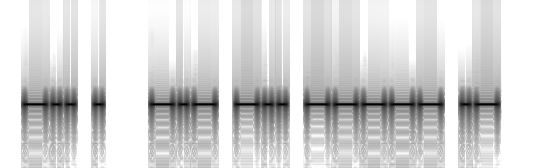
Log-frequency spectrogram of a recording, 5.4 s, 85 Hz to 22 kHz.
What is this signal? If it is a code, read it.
Morse code, heard as a keyed tone, about 17 wpm, 700 Hz. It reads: DE KD0A
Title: USA Callsign DE Callsign - 4 Characters - 17wpm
